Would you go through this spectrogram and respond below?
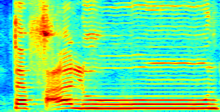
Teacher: واو مدہ کو ہم نے 3 الف کے برابر کھینچا، اس لیے کہ نون کے اوپر جو زبر ہے جب ہم اس کو ساکن دیں گے وقف کے دوران تو ہم واو مدہ کو 3 الف کے برابر کھینچ کر پڑھیں گے، ٹھیک ہے۔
